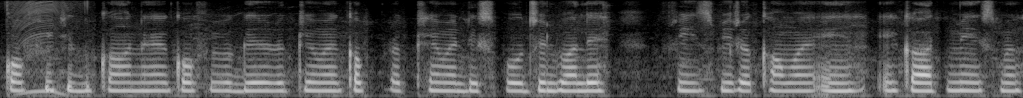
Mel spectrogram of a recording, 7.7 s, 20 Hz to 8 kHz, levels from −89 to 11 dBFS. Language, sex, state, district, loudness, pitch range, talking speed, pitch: Hindi, female, Rajasthan, Bikaner, -18 LUFS, 240-250 Hz, 195 wpm, 245 Hz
